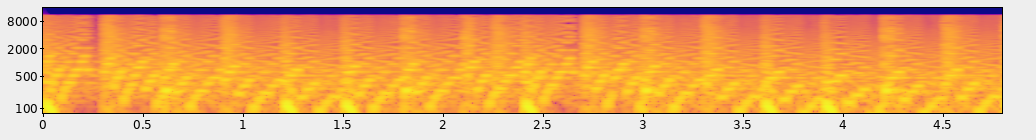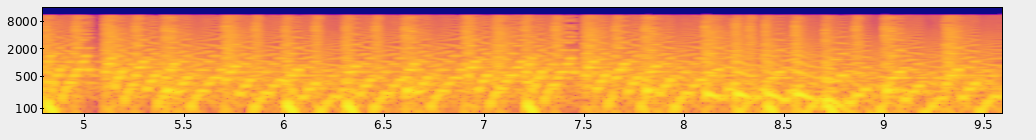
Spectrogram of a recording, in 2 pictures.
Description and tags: A short snippet of a primitive synth melody and beat sequence that lasts for 4 measures. It could be used for independent game music.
